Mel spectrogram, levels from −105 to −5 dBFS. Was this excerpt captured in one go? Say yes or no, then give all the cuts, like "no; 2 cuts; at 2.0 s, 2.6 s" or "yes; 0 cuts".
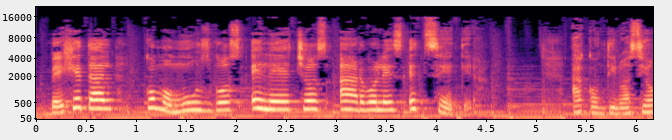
yes; 0 cuts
